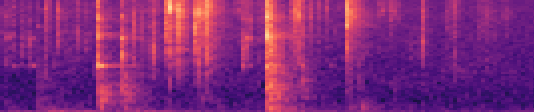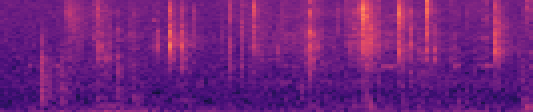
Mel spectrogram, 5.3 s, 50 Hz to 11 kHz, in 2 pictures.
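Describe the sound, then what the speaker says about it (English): Tape is pulled off the wiring loom of a 1999-2004 Jeep Grand Cherokee in a few sharp, close rips and crackles over a faint background hiss. "pull this tape off"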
